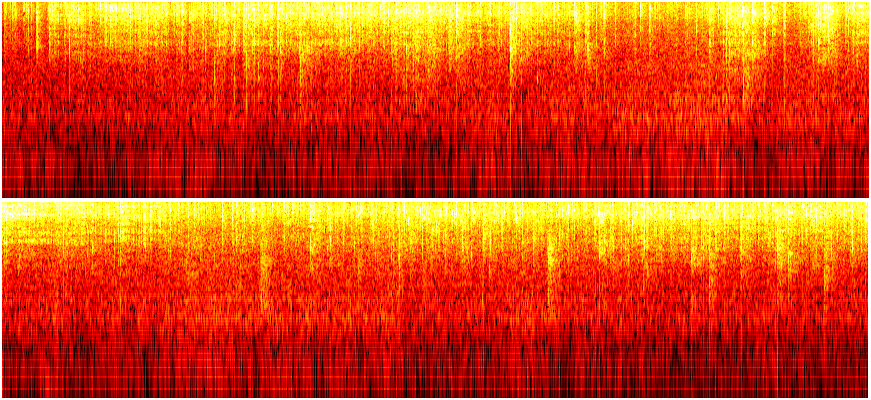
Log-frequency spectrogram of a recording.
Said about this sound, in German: Mit dem Poppen hört man schon, dass die äh, Schwarte schön knusprig wird.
